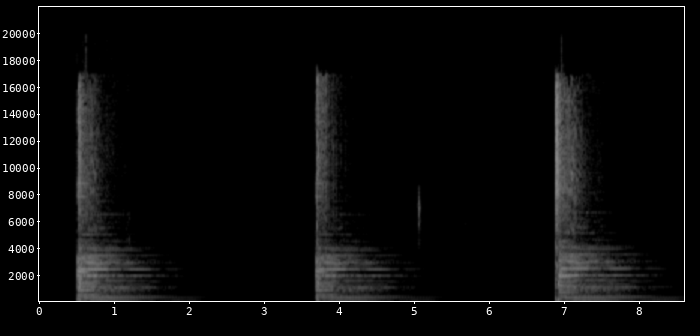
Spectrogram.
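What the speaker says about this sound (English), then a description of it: "at the beginning of every single night the clock chimes" Three resonant Minecraft clock chimes ring out one at a time, evenly spaced, each struck clearly and left to fade into silence before the next.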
